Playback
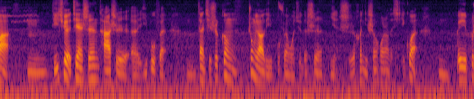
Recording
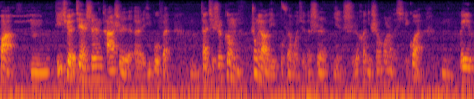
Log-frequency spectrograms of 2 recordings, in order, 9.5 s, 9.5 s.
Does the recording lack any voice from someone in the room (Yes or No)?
Yes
